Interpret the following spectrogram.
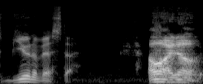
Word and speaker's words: Buena Vista: friends that ask me, is it Buena Vista or Buena Vista? And bring them back to this video and remind them that you've got to know it's Buena Vista.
